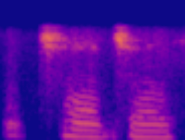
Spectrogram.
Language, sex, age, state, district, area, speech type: Urdu, male, 45-60, Bihar, Supaul, rural, conversation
